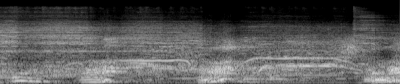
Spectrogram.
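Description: Live band music with a voice over the microphone in long arching, held phrases, and a crowd cheering and whooping.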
